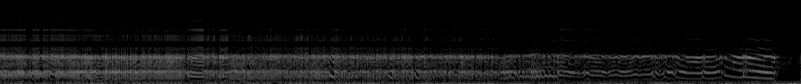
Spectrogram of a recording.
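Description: A man's long, high-pitched drawn-out vocal whine of indecision. It is held steady, then wavers up and down in pitch over the last few seconds before breaking off.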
